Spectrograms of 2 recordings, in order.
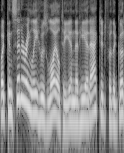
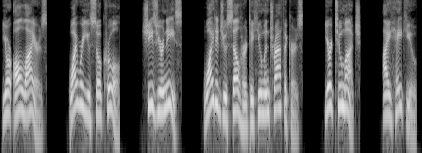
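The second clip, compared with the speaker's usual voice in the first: plain reading voice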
